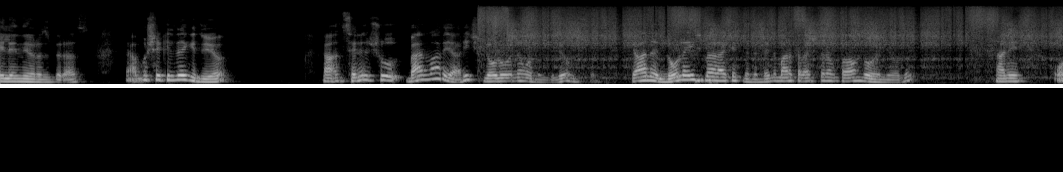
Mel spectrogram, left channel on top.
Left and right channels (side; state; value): right; silent; 57 dB below the other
